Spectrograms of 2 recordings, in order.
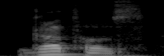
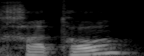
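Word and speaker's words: gâteau: Lê ji ber ku peyv ev peyv ji Fransî derbasî Hollandî bûne ew peyvan xira nakin bi piranî wekî wan bilêv dikin. Nabêjin xato dibêjin gato.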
